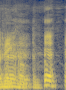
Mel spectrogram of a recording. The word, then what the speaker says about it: Bain Company: Como é que era lá, amor, quando você estava na Bain, na Bain Company? Não sei, falei, falei certo? – É? Sim, sim, na Bain Company.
